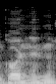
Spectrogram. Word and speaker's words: Ghosn: Em francês eles falam Ghosn, eles não pronunciam esse S, mas a gente fala Carlos Ghosn, Ghosn, salvo engano que se escreve, em que ele está preso no Japão, né?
